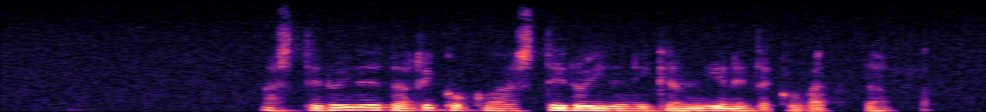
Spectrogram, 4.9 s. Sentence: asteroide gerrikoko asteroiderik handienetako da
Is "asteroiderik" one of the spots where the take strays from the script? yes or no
no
